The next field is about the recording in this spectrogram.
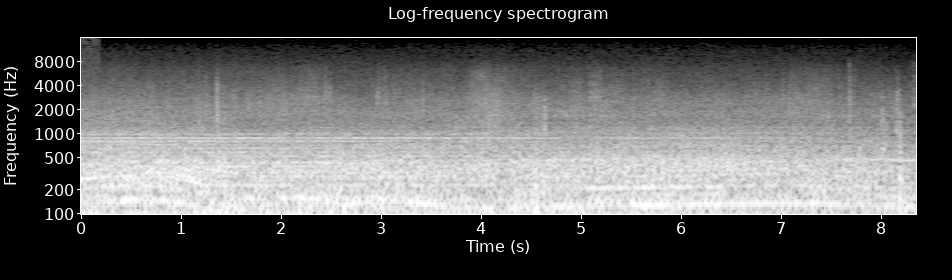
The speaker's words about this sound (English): The car starts without any issue, and you pull away from the drive.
